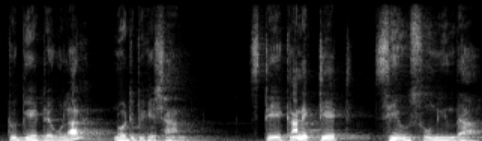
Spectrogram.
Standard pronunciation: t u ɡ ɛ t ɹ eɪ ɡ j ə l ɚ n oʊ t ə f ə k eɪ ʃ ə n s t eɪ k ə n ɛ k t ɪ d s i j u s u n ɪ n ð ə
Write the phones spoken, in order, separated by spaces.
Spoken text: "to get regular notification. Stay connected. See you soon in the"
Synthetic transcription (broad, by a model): t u ɡ ɛ t ɹ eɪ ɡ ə l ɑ n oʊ t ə p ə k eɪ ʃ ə n s t eɪ k ə n ɛ k t ɪ d s i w s u n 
